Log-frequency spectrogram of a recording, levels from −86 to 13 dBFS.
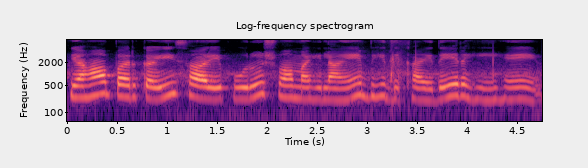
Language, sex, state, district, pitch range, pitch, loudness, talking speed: Hindi, female, Madhya Pradesh, Dhar, 220-265 Hz, 235 Hz, -16 LUFS, 150 wpm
